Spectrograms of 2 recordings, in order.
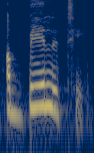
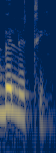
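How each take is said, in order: First: The stress is on the second syllable. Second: The stress is on the first syllable. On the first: The speaker calls it right. "हमारा जो stress है वो आई पे चला गया है" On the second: The speaker calls it wrong. "मेरे बहुत सारे स्टूडेंट्स कहते हैं एबिलिटी, जो कि एक बहुत बड़ा प्रोनाउंसिएशन मिस्टेक है"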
